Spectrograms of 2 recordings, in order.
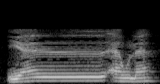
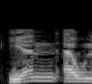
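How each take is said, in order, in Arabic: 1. النون مخفاة في صوت أنفي. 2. تُنطق النون بوضوح وبإيجاز. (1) "ما اقولش ينأون لان كده عملت اخفاء" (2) "بتظهر عندهم ايه؟ النون الساكنه"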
